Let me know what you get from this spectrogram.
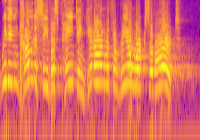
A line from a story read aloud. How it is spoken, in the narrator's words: another voice shouted angrily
